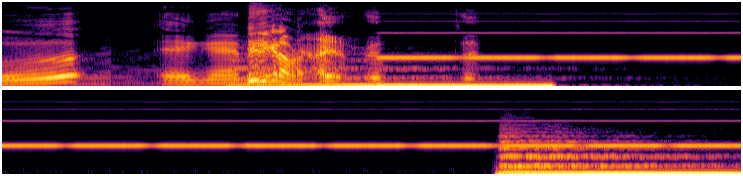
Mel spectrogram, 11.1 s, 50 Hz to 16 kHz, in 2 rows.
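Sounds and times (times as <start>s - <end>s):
high-pitched electronic tone: 1.9s - 4.8s, 9.2s - 11.0s
deep low drone: 9.3s - 11.0s.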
